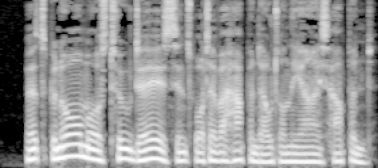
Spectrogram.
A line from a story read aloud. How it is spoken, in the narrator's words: said Edward Couch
